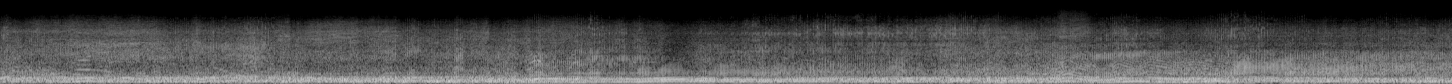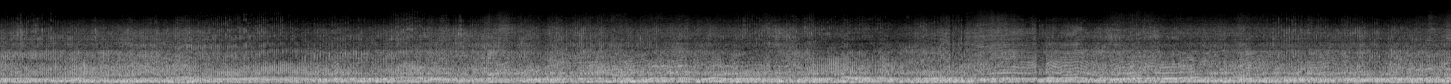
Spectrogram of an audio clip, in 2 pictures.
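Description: Several motocross bikes racing on a dirt track, their engines revving over one another with the pitch repeatedly rising and falling as the riders work the throttle.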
